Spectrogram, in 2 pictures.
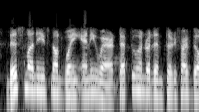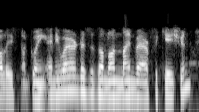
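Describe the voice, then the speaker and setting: A man with an Indian accent talking over the phone as a caller, explaining a procedure in an insistent, repetitive, persuasive way. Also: mid-range voice. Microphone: telephone call. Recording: tinny, band-limited phone line.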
